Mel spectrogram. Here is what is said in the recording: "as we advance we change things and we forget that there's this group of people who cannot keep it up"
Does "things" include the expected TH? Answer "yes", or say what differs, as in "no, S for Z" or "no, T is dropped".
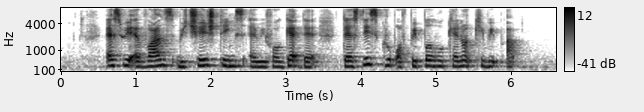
no, T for TH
